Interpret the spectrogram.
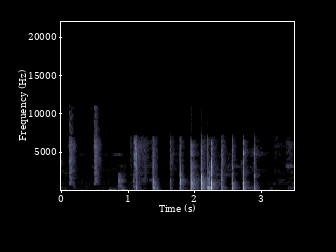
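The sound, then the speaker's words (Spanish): Brief, sparse applause from a few people: scattered sharp hand claps that pick up into a quicker, steadier run of about a dozen crisp claps before stopping. No talking over it. “Aplausos.”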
